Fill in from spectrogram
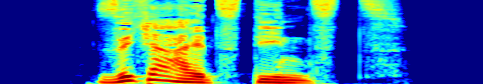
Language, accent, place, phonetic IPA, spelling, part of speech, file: German, Germany, Berlin, [ˈzɪçɐhaɪ̯t͡sˌdiːnst͡s], Sicherheitsdiensts, noun, De-Sicherheitsdiensts.ogg
- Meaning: genitive singular of Sicherheitsdienst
